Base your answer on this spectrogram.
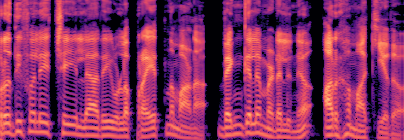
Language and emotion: Malayalam, neutral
